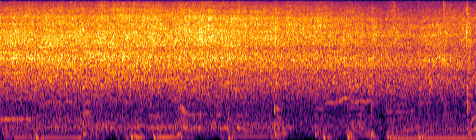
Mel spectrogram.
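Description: Wild boar goulash meat sears in a large pan, giving a loud, continuous sizzle and crackle close up, with faint stirring scrapes and low thumps throughout and no talking.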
